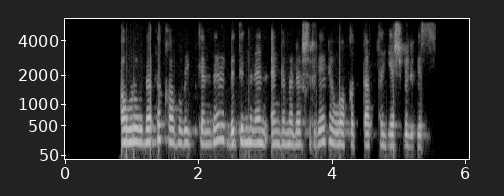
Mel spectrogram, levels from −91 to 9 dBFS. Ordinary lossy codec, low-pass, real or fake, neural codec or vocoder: Opus, 24 kbps; 5.4 kHz; fake; vocoder, 22.05 kHz, 80 mel bands, WaveNeXt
